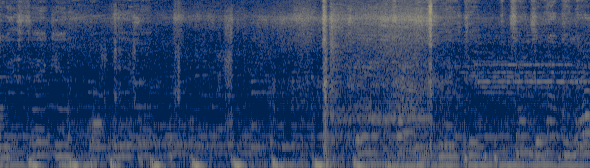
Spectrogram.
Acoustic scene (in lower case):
car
